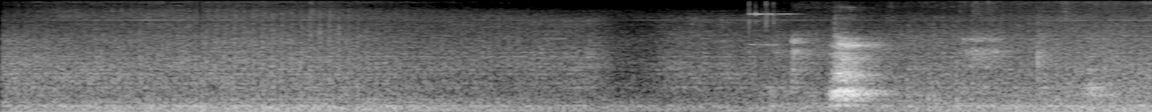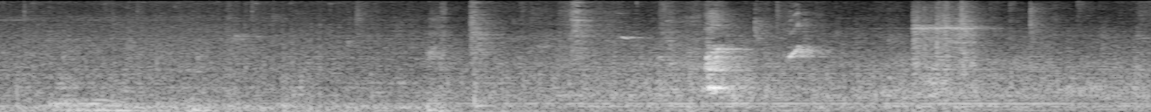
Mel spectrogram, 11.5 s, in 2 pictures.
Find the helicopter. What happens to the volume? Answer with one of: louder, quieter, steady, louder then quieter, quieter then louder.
quieter then louder.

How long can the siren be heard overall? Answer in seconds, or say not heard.
not heard.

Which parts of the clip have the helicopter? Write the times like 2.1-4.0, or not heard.
0.0-11.4.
